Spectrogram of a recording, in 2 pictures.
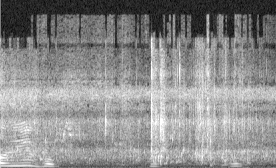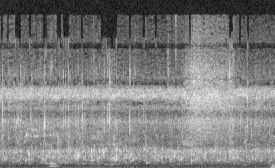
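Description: Water flowing in a stream beside a paddy field, heard as a faint steady trickle and light splashing, with a voice talking over it at the start and at intervals.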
